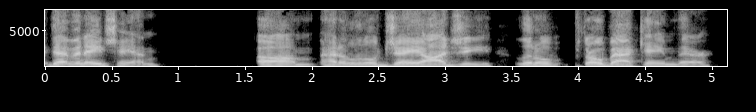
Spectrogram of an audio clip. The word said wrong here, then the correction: Ajayi: Are you saying Jay Ajayi? – I can't pronounce it.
